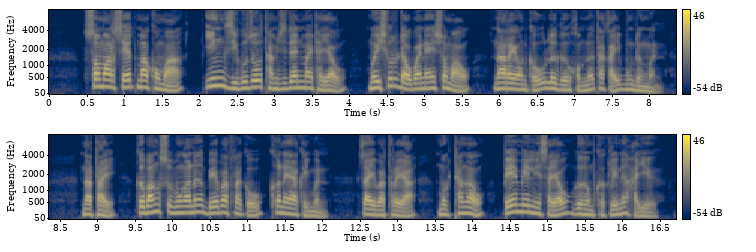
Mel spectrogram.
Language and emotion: Bodo, neutral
